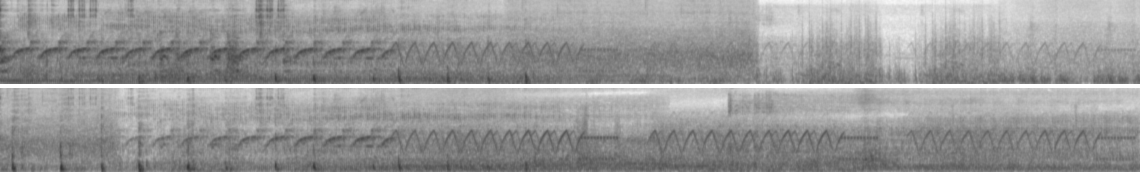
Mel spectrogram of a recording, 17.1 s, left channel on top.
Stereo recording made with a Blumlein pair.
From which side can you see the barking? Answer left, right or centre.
left.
